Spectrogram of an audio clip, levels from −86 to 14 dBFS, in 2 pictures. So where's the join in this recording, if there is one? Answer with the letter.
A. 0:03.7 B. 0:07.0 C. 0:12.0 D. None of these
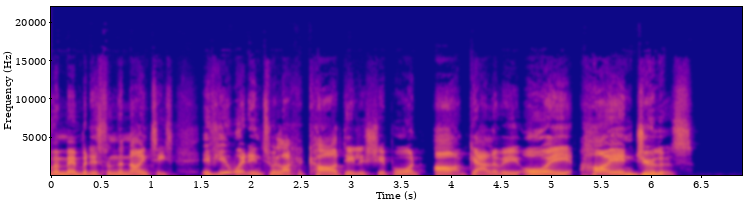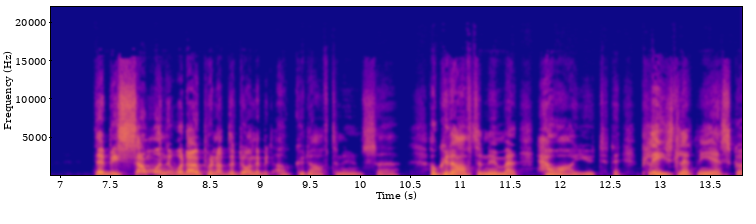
A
